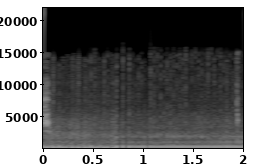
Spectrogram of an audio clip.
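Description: A 125cc motorcycle engine running steadily at low revs, an even, unchanging note with no revving.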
